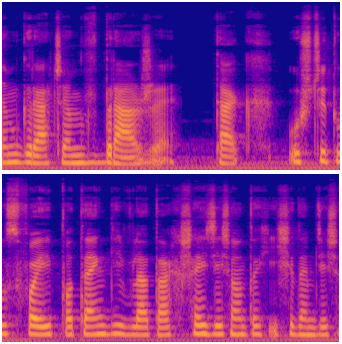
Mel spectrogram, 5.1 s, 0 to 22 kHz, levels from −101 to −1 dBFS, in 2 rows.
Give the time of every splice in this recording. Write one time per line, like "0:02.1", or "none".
0:01.4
